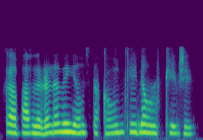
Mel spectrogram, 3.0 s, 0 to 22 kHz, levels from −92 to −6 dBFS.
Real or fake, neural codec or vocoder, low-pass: fake; codec, 16 kHz in and 24 kHz out, 0.4 kbps, LongCat-Audio-Codec, four codebook decoder; 5.4 kHz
